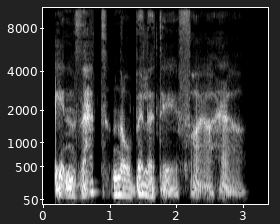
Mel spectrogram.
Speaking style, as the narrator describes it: he replied in a whisper

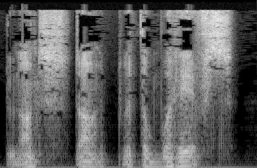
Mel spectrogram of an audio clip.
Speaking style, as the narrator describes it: said the Wolf irritably

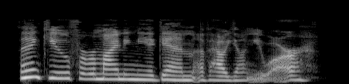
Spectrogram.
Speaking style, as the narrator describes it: sighed

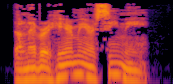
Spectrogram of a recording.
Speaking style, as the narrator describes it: he whispered to himself

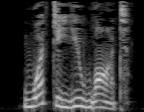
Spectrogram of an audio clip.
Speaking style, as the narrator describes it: I asked harshly

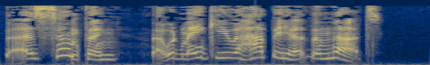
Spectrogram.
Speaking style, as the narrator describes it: Harry said, his voice breaking again

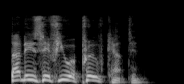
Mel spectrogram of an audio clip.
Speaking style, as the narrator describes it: Hastily, he added

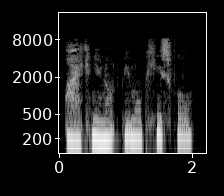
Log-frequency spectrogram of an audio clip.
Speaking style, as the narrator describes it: I whispered

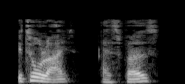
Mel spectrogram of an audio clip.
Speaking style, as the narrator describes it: he said in a rusty voice

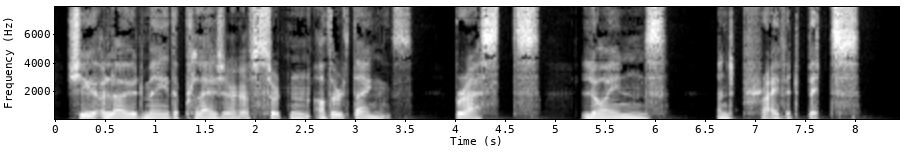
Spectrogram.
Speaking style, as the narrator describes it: he continued, his voice dropping a notch lower

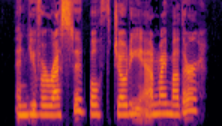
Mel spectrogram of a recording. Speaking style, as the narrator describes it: asked, my voice cracking slightly

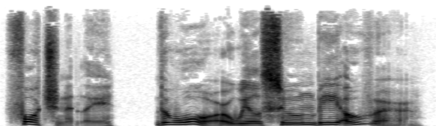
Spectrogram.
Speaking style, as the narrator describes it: In a soothing voice, Erasmus said

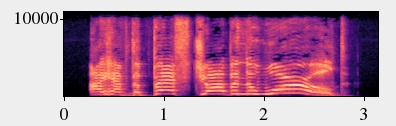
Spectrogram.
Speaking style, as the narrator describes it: he shouted over the music

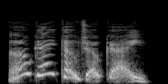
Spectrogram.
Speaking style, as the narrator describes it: laughs Sammy

